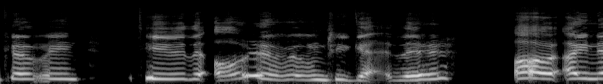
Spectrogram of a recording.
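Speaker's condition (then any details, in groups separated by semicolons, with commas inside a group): Cerebral palsy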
